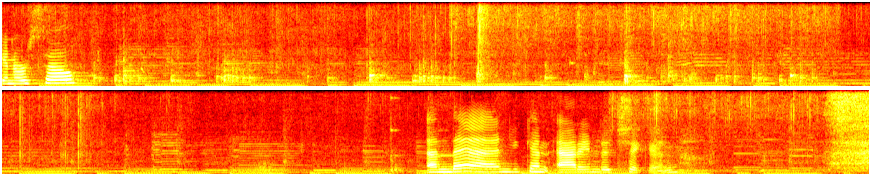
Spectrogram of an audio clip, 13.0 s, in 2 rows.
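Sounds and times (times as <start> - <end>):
garlic sizzling in oil: 0.0 - 8.3, 10.8 - 13.0
tongs scraping a wok: 0.5 - 7.3, 11.1 - 13.0.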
